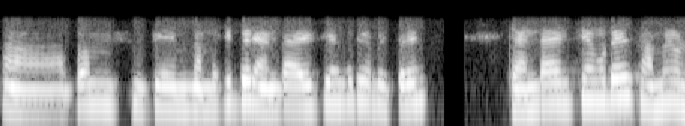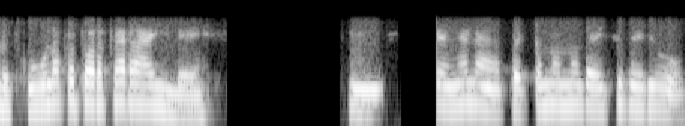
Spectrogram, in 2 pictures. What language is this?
Malayalam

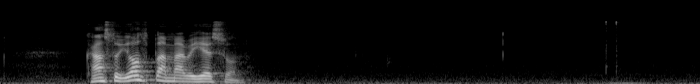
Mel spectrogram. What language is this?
Faroese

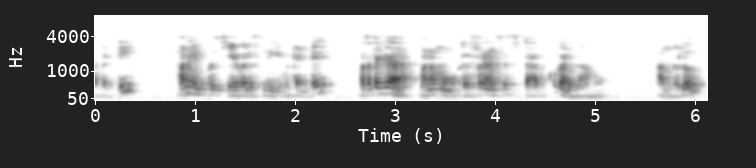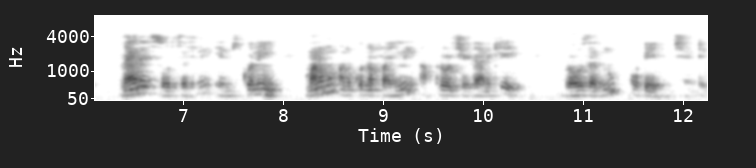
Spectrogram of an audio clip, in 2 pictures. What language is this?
Telugu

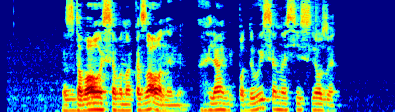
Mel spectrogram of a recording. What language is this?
Ukrainian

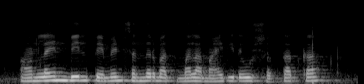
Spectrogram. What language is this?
Marathi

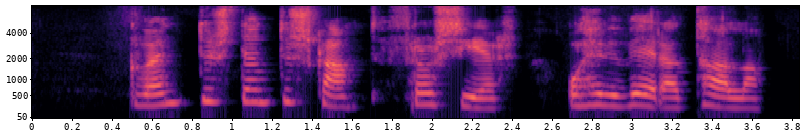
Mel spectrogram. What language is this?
Icelandic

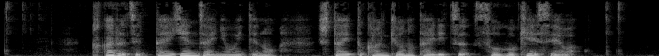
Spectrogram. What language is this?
Japanese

